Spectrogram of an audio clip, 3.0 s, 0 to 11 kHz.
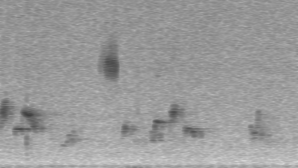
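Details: Red-whiskered bulbul in a trap-fight session on 29/2/2016, a caged lure bird singing to provoke rivals; short chirpy whistled phrases and sharp notes, several overlapping, with low background hum.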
